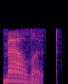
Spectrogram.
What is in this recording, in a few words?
"mallet", English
